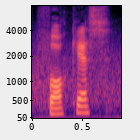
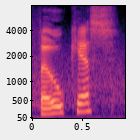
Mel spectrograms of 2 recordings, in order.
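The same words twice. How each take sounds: First: Focus as "FAW-kus"; wrong short-O focus. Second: Focus as "FOH-kus"; English focus. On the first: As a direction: open the O in focus to "aw". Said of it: "There's a big difference". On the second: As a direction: glide the O in focus. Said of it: "You hear the difference between". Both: Shown as a demonstration.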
